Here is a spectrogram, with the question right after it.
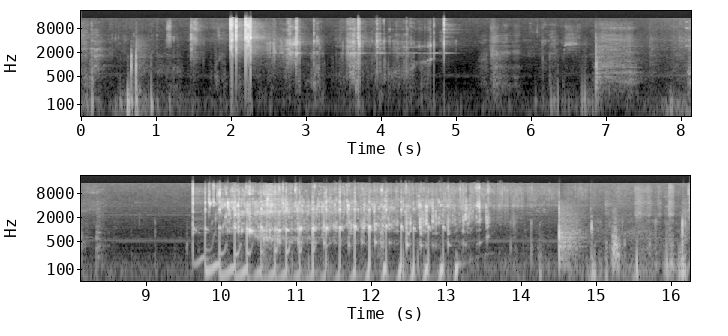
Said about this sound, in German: Also ich mache jetzt mal den Wein auf.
